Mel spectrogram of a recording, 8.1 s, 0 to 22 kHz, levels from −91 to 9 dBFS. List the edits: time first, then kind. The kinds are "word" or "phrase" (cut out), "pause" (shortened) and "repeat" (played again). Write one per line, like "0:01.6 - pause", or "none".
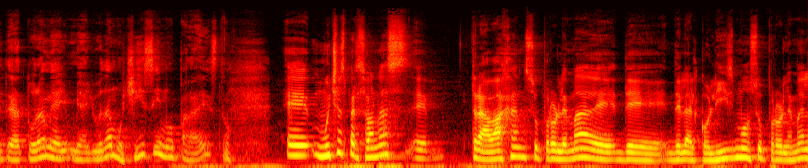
none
